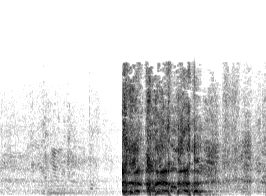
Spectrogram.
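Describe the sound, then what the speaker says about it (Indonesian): A quiet stretch, then a sudden loud burst of harsh coughing, several rapid close coughs in a row. "Perlu obat batuk kelihatannya. Pelit denganmu. Sudah, masih batuk terus."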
